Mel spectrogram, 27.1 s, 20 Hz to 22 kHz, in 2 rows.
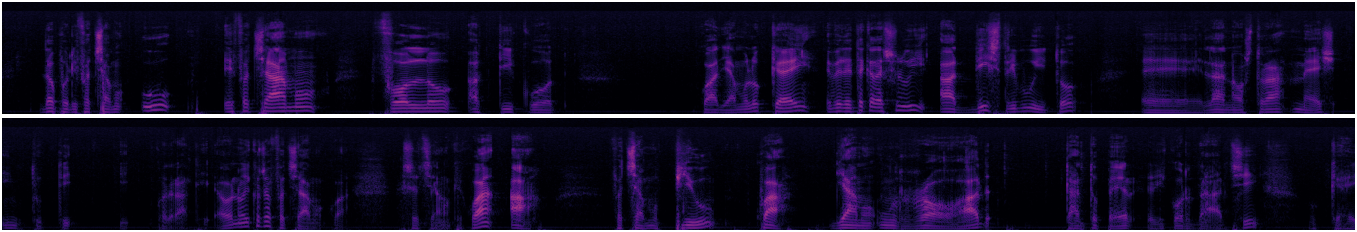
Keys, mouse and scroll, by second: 1.1 u, 13.1-14.3 scroll down 7, 14.6-15.6 scroll up 7, 16.9-17.3 scroll down 2, 18.1 a, 19.9 click, 20.8-25.6 drag.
